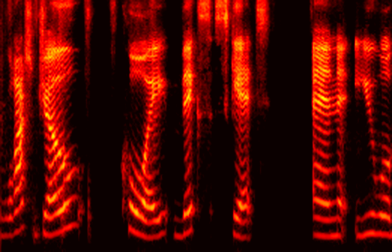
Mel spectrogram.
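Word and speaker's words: Jo Koy: Joe Coy.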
